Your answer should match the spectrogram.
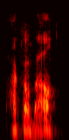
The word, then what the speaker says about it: Paco Bell: Paco Bell, because it rhymes with Taco Bell, and it sounds like someone whose first name is Paco, which is already a name, and his last name is Bell.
